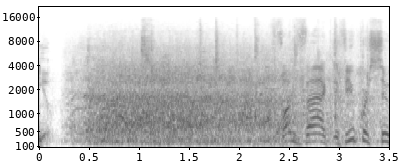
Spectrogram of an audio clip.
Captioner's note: laughter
